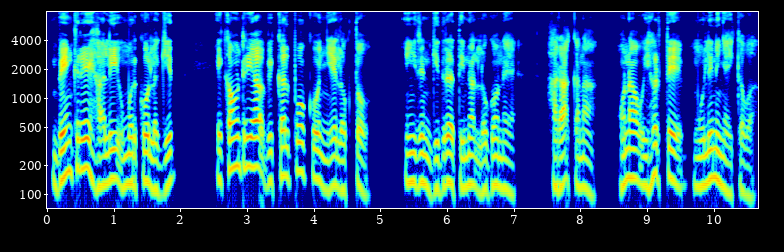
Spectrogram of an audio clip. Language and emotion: Santali, sad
